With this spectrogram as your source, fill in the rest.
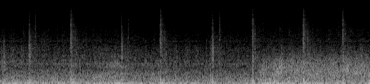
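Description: Footsteps crunch on gravelly ground.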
